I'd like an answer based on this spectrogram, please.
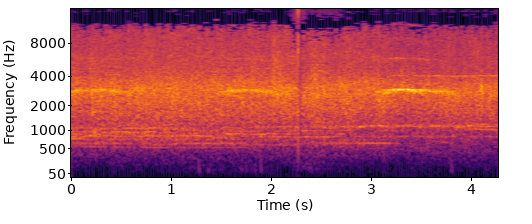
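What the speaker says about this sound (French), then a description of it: "Let's clap for Jesus." A church congregation applauds for Jesus with steady, dense clapping that fills the room evenly and holds strong from start to finish, with no voices above it.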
